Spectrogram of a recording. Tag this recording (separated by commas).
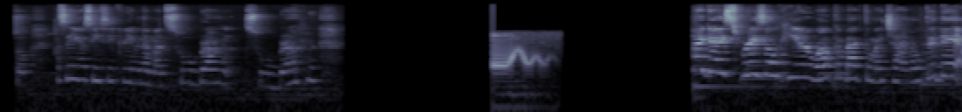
Speech, Music, inside a small room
